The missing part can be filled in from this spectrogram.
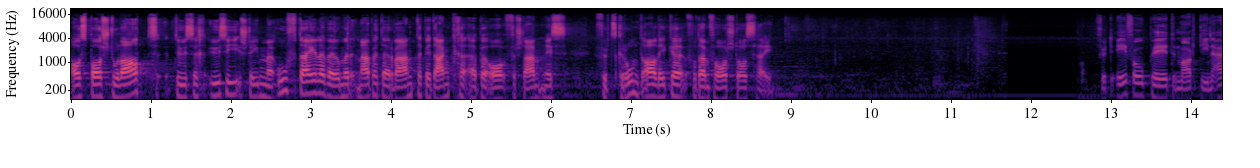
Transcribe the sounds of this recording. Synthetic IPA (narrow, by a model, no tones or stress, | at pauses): ʔɑlspɔʃtulɑːtːyːsɪχysiʃtɪmːəʔuːftæɪləvɛlməɾnæbəd̥ɛɛɾvæːntəb̥edæŋkχəʔɛb̥əʔofɛɾʃtæntnɪs | fʏɾt͡sɡ̥ɾʊndɑːlɪɡəfodɛmfoːrʃtoːshɛ̰ɪ | fyteːfɔʊpʰeːd̥əɾmɑɾtinɛ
